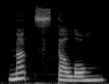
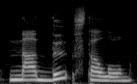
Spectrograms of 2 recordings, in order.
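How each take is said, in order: First: The first word ends in a voiceless t sound. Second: The first word ends in a voiced d sound. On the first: The speaker calls it right. "I'm saying над, над столом" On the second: The speaker calls it wrong. "you hear I'm not saying над столом"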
